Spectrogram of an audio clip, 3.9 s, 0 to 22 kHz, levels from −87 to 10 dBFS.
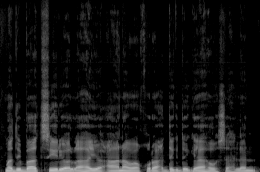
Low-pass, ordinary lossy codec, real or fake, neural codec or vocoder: none; none; real; none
